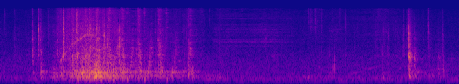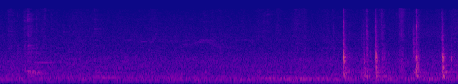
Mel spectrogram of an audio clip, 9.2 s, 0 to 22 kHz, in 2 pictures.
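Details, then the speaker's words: Bolens push mower, 2014 or 2016 model, pull-started with starting fluid: a burst of spinning with no firing, then a few clicks; cranks but won't start, owner suspects the safety brake cable. "uh oh i can smell the starting fluid through the exhaust but we don't have any action this may be dead"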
